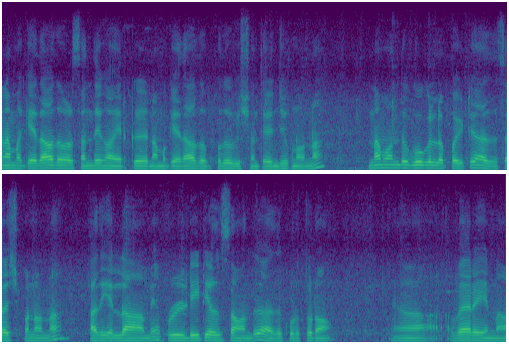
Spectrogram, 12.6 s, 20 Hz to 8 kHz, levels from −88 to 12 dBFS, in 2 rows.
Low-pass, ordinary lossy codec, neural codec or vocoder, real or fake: none; none; none; real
